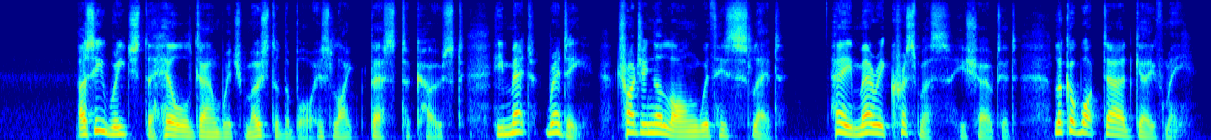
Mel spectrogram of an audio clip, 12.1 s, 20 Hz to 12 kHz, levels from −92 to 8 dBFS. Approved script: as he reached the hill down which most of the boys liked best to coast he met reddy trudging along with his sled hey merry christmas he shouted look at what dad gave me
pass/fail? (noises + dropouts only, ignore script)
pass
